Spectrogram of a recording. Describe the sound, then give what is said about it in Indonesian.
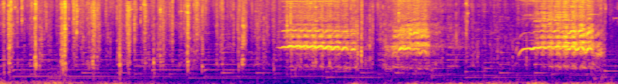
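A horse ridden by an arriving rider whinnies loudly three times over a steady patter of clip-clopping hooves. “Tak disangka, pangeran berkuda dari kerajaan seberang datang dan menghampiri sang Kuning.”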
